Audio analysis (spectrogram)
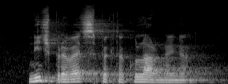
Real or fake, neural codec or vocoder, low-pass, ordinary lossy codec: real; none; 19.8 kHz; none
